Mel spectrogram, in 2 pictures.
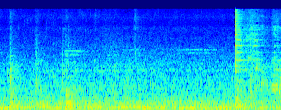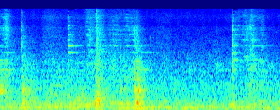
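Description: A metal spatula clinking and scraping against an aluminium kadai while breaking up fish heads in a potato curry, in scattered knocks and scrapes, the sharpest about three and a half seconds in and two more around six seconds. A steady low hum runs underneath.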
